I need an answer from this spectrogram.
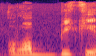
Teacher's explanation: را پر زبر، را کو پر کر کے پڑھا جائے گا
